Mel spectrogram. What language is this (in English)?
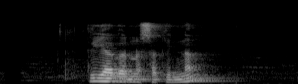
Nepali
